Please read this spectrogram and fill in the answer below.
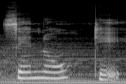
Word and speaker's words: cenote: at the other sacred cenote pronounced ceno day a cenote is an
